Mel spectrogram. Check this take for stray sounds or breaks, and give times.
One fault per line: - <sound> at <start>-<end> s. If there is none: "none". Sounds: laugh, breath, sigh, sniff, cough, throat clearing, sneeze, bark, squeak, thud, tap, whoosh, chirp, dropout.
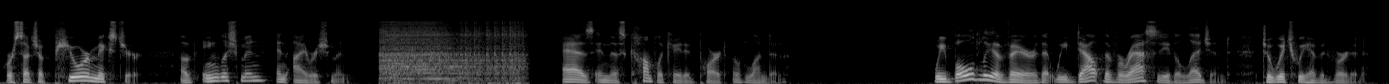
- squeak at 3.8-5.3 s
